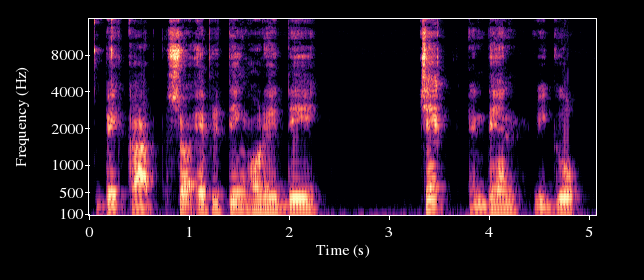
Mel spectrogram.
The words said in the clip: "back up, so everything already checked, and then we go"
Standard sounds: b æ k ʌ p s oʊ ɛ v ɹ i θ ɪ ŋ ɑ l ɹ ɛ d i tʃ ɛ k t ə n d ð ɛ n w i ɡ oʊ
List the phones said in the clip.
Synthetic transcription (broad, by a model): b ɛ k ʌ p s oʊ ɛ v ɹ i t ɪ ŋ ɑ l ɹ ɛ d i tʃ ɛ k ə n d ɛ n w i ɡ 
